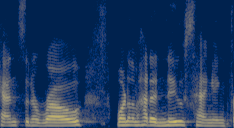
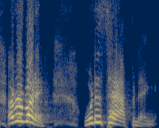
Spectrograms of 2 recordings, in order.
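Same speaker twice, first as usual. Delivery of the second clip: higher, louder, fast panicked cry; mock panicked American; 7 semitones higher, 8 dB louder, faster than usual. American soldiers panicking over a woman on base, mock panic. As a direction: play the flustered soldier. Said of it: "they're like".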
